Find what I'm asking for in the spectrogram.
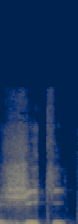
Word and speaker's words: geek: Para quem não sabe, geek, né, se pronuncia geek, que é G-E-E-K.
